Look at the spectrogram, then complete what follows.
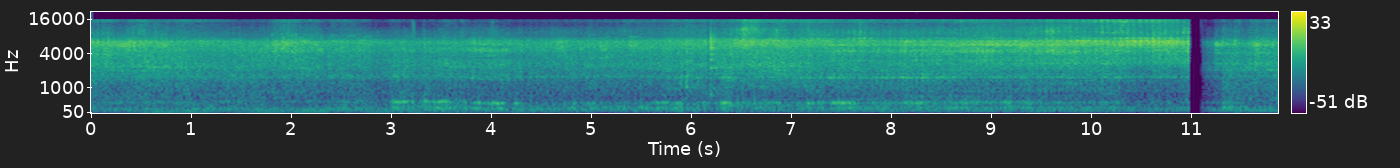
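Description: Steady background vehicle noise with a wavering low hum. It drops out for a moment near the end.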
